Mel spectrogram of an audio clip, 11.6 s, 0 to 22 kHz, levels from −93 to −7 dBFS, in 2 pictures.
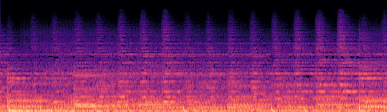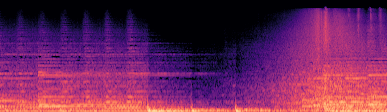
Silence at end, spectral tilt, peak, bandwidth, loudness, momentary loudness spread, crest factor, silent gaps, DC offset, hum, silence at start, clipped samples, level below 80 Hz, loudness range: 0 s; -6.5 dB/octave; -6 dBFS; 16 kHz; -26 LUFS; 8 LU; 18 dB; none; under 0.1%; none; 0 s; under 0.1%; -26 dBFS; 3 LU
